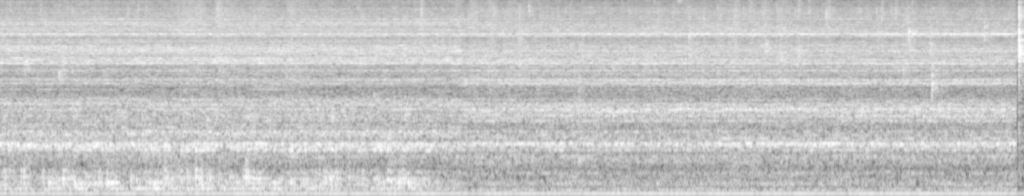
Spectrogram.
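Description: Bathroom sink tap running in a steady stream while a beard is washed.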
